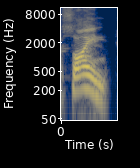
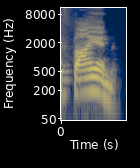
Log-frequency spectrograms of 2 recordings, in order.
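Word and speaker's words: scion: ऊपर रखोगे उसको बोलोगे साइन या स्काइन या सायन। ठीक है? अलग-अलग तरीके से आप प्रोनाउंस कर सकते हो। एक ये है और एक ये है सायन बोल दो।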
